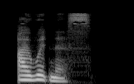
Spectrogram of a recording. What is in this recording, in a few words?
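"eyewitness", American English, female; everyone-can-use-english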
